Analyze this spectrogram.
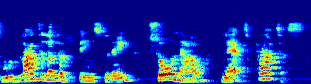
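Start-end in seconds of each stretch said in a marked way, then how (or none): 2.2-4.6 slow drawn-out announcement. Real, not acted. Teacher announces practice.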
